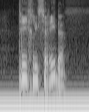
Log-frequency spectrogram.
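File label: "triglyceride", Dutch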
